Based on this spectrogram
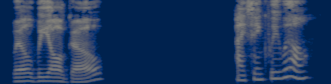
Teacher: The speaker says the words go and will with more force or stress. If a word is stressed, English does not permit reduced or weak forms.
